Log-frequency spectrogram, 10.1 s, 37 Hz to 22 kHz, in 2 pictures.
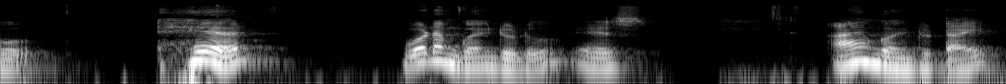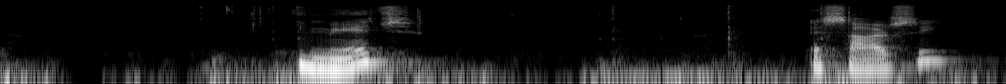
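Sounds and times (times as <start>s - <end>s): keyboard typing: 6.0s - 9.3s.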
